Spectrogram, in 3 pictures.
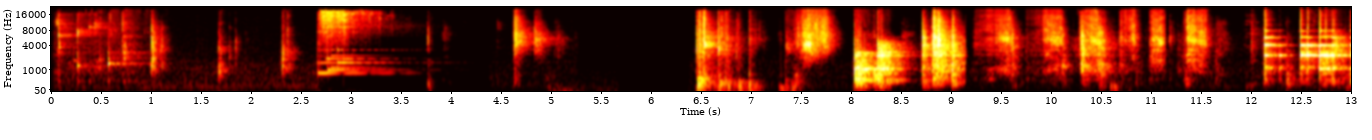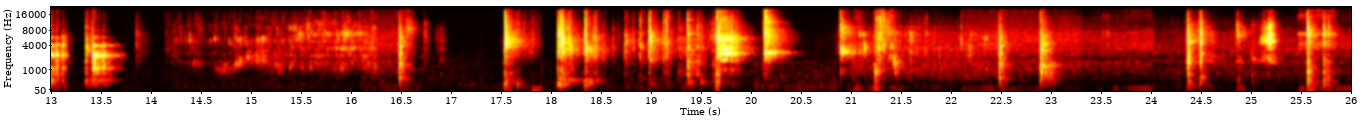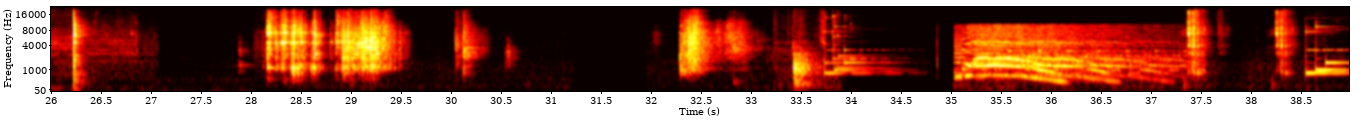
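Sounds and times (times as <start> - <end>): utensils clinking on dishes: 12.1 - 13.8, 24.4 - 26.6, 28.0 - 29.6.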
